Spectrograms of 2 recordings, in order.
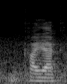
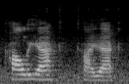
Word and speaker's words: Cailleach: But I'm feeling, because of this Cailleach, earth meets water, where the shore meets where the water meets the shore and the earth come together.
